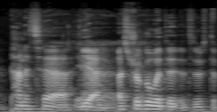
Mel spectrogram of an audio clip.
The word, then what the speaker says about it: Panettiere: first name, and then it sounds French, but it's Panettiere.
